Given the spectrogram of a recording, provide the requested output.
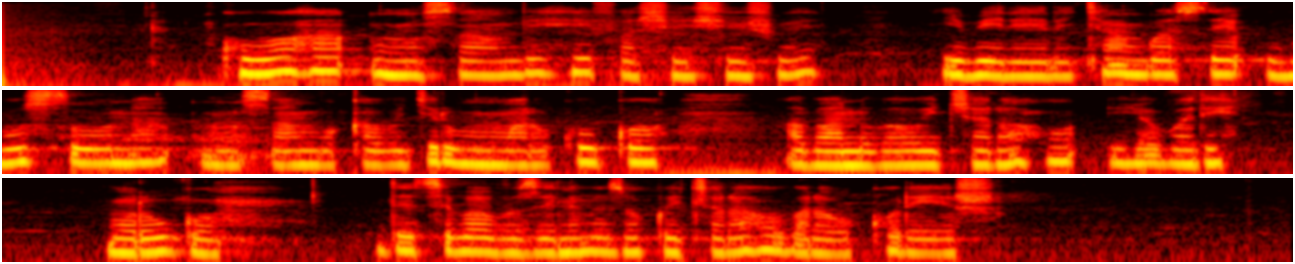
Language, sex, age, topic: Kinyarwanda, female, 18-24, government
